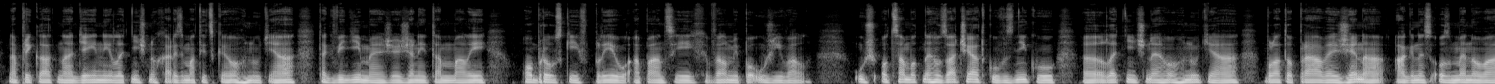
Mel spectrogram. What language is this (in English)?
Slovak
